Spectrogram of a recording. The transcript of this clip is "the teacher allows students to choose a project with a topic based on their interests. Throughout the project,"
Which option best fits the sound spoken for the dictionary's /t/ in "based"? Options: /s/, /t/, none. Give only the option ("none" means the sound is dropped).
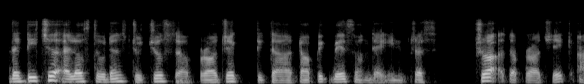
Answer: none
